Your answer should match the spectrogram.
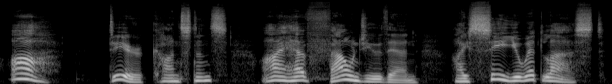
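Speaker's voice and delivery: overflowing fake affection; tender joy. Milady feigns joyful reunion.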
